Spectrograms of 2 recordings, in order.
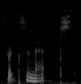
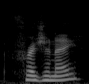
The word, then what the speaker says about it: Freixenet: You know I call it Frixonet, but I'm fully aware that it's not pronounced Frixonet. It's called Freixenet.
